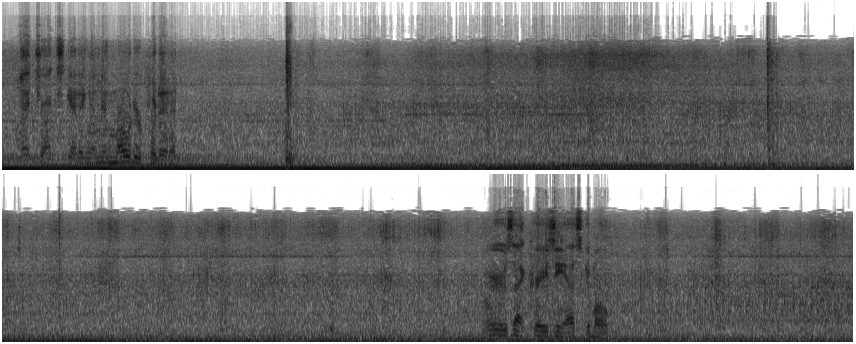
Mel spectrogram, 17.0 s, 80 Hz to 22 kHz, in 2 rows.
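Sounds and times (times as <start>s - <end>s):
diesel truck engines idling: 0.0s - 17.0s.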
